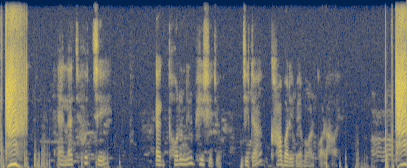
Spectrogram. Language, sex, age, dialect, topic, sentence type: Bengali, female, 41-45, Standard Colloquial, agriculture, statement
